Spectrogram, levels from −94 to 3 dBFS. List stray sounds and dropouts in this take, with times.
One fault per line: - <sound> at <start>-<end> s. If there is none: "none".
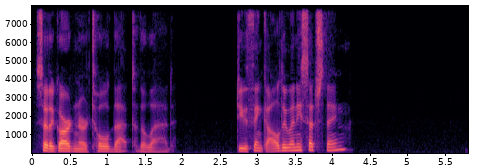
none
